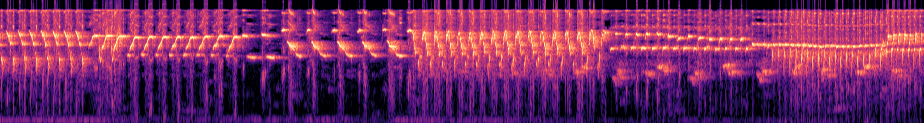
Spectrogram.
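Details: Canary song used to stimulate other canaries to keep singing: loud, continuous high trills and rapid rattling phrases, switching every second or two between fast buzzy rolls and sweeping whistled runs, with faint low hum beneath.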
